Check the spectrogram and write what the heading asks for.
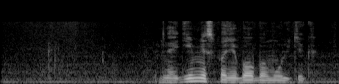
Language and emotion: Russian, neutral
